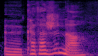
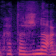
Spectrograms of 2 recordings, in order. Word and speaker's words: Katarzyna: Katarzyna. – Katarzyna. – Genau, eigentlich voller Name Katarzyna Agnieszka.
